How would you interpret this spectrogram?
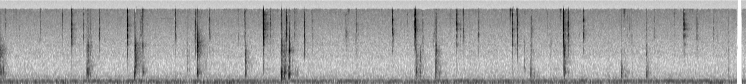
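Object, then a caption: Glycerin soap bar cut with a blade. A translucent orange glycerin soap bar, held in a hand with long decorated nails, is cut and scraped into slices with a snap-off utility knife blade. Many short, crisp cracking and squishy clicks stand out above a low, steady hum. The bright snaps come in irregular bursts throughout.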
